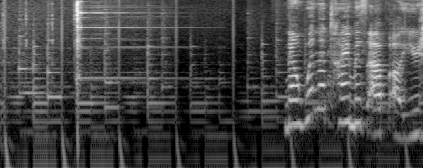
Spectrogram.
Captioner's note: gentle music; bell dinging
